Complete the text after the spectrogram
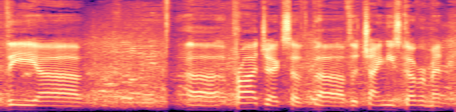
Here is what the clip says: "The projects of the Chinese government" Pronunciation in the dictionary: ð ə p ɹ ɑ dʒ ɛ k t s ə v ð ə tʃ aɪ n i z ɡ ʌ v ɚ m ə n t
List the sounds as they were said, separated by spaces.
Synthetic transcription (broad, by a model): ð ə p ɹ ɑ dʒ ɛ k t s ə v ð ə tʃ aɪ n i z ɡ ʌ v ɚ m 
